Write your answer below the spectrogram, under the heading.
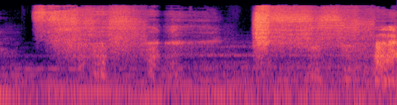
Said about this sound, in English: It was making a noise, a kind of weird hissing noise. It was breathing and hissing, and I could feel its cold breath on my neck.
